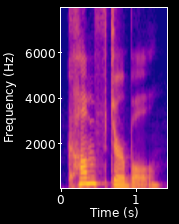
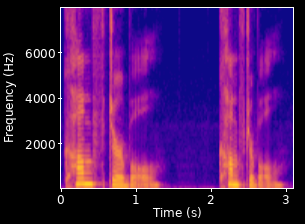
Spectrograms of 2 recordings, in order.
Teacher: This is only 3 syllables in natural speech, not 4.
